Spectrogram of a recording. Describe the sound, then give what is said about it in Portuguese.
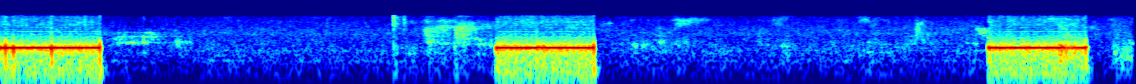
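Telephone tone while a call sits on hold during a transfer: three steady one-second beeps at a single pitch, spaced about five seconds apart, with near-silence between them. “Por favor, aguarde. Estamos transferindo sua ligação.”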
